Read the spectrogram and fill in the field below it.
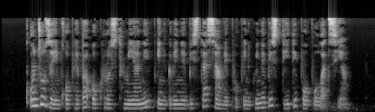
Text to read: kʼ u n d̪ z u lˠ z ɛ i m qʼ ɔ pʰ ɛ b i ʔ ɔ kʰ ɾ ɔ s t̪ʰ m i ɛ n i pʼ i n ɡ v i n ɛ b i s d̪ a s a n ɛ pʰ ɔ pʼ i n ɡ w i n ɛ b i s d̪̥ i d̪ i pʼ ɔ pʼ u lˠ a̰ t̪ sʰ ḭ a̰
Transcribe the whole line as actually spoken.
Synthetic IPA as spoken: kʼ u n d̪ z u lˠ z ɛ i m qʼ ɔ pʰ ɛ b a ʔ ɔ kʰ ɾ ɔ s t̪ʰ m i a n i pʼ i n ɡ v i n ɛ b i s d̪ a s a m ɛ pʰ ɔ pʼ i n ɡ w i n ɛ b i s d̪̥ i d̪ i pʼ ɔ pʼ u lˠ a̰ t̪ sʰ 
